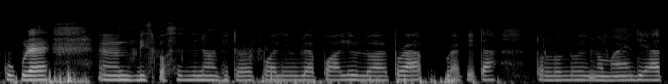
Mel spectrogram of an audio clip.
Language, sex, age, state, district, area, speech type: Assamese, female, 30-45, Assam, Sivasagar, rural, spontaneous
